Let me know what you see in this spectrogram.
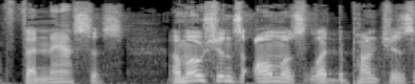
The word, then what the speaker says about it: Thanasis: Thanasis.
